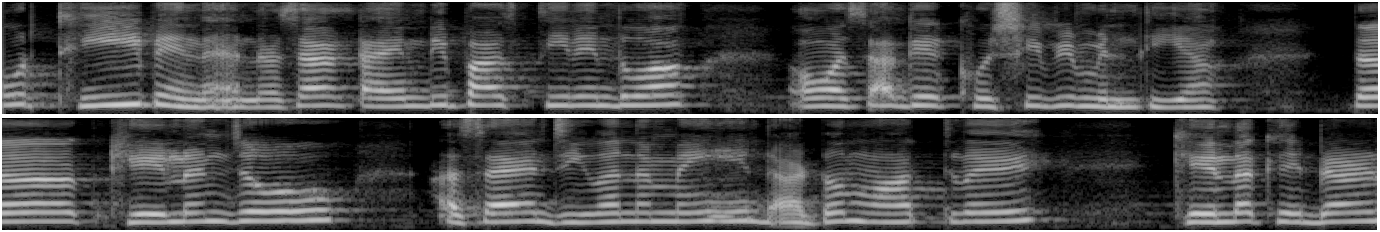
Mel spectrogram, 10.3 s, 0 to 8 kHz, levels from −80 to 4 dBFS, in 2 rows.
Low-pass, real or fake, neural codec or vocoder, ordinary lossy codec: none; fake; codec, 16 kHz, 2 kbps, X-Codec, HuBERT features, trained on balanced general audio; none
